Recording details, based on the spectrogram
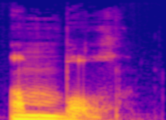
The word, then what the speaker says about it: Humble: Now, I learned very early on after moving to Houston, they definitely knew I wasn't from around here real quick, because Humble is pronounced just like that, Humble, not Humble, like I pronounced it. The H is silent, Humble.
